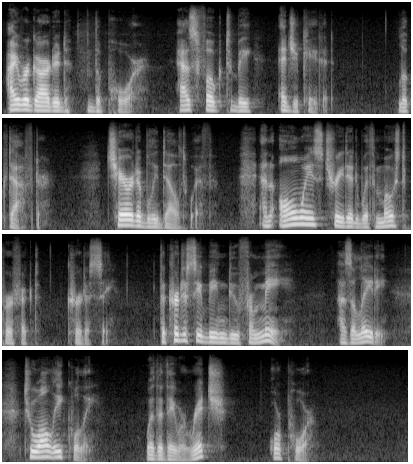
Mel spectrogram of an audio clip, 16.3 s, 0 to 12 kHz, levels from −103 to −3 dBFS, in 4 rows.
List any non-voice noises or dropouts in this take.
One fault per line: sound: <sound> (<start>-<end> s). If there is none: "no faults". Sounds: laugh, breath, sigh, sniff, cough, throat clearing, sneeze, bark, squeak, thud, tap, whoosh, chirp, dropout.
no faults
